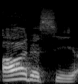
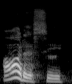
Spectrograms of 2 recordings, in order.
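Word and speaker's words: Audeze: Oh, it's pronounced Odyssey. Oh, Odyssey.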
